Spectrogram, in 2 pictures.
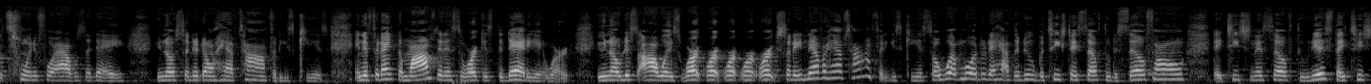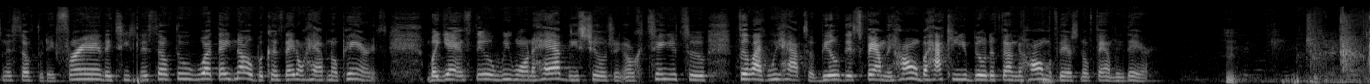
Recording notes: This community forum explored. Panelists and audience members discussed.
